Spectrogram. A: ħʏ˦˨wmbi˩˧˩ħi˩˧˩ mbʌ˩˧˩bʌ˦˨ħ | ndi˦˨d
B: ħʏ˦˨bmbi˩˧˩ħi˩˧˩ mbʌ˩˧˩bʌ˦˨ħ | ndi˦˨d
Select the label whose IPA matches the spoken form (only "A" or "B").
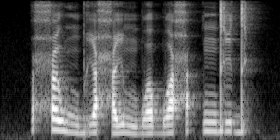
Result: A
